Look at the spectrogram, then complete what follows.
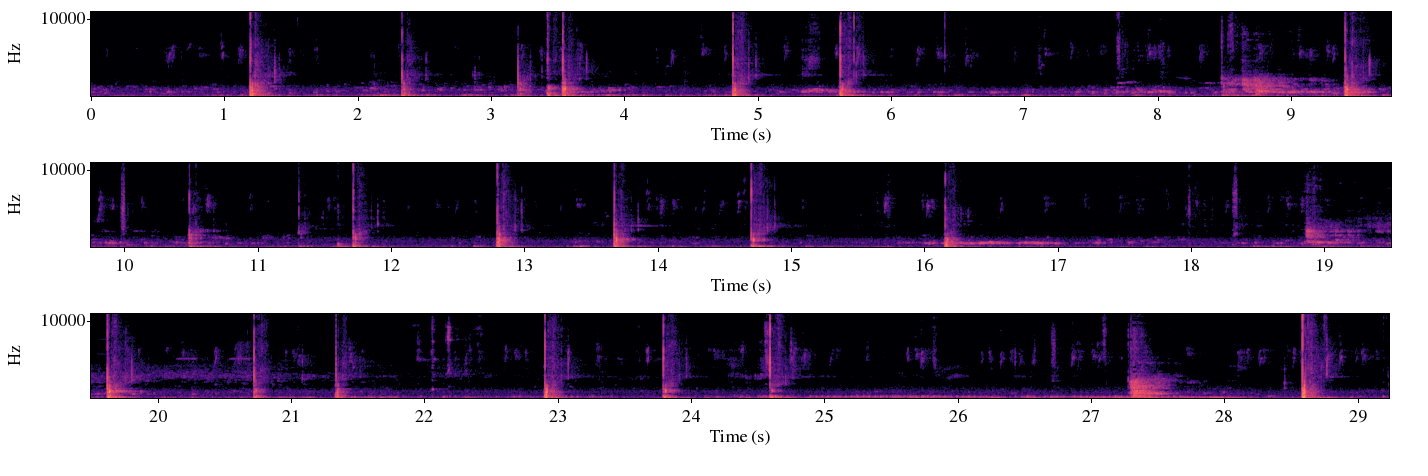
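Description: A basketball bouncing on an outdoor hardcourt as it is dribbled: a string of sharp bounces, roughly one a second.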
